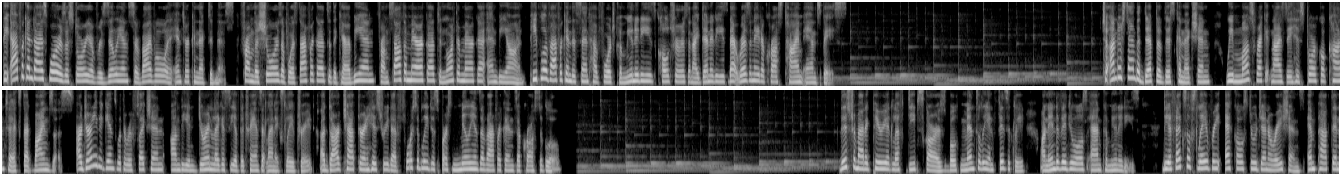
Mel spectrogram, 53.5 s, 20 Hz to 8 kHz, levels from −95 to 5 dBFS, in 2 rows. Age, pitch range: 40-59, 160-220 Hz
